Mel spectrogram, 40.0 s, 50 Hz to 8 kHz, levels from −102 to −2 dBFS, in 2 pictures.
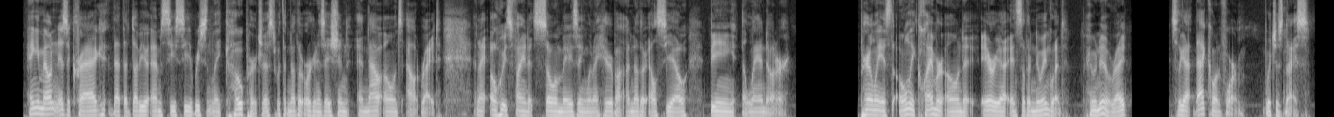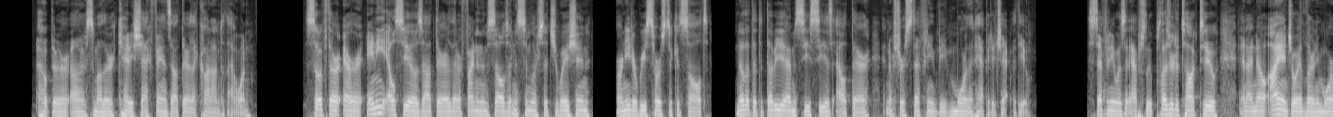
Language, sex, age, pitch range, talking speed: English, male, 20-39, 100-115 Hz, 195 wpm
